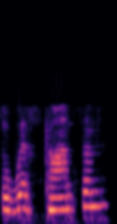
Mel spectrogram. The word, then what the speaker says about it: Wisconsin: me anytime wiconsin is that what you could pronounce yeah yeah yeah say it again how say it right go ahead um it's Wisconsin that's how I say it we gotcha all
